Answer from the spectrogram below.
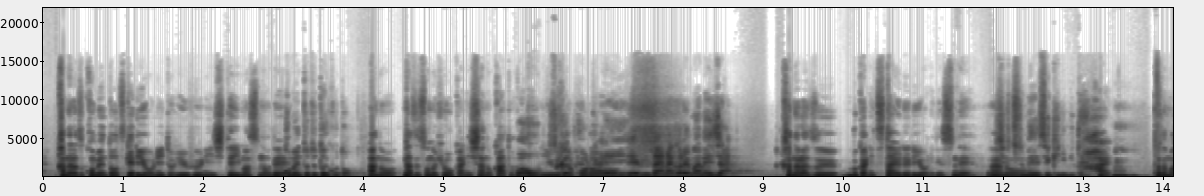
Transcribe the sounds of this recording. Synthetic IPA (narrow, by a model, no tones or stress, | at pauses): kanaɾazɨko̞mẽ̞nt̪o̞ːt͡sɨ̥ke̞ɾɯ̟jo̞ːɲ̟it̪o̞jɯ̟ːɸɯ̟ːɲ̟iɕi̥t̪e̞imasɨno̞d̪e̞komẽ̞nt̪ot̪ːeoːikot̪o̰ | ano̞naze̞so̞no̞ço̞ːkaɲ̟iɕi̥t̪ano̞kat̪o̞ajɯ̟t̪o̞kko̞ɾo̞ẽnd̪anakoɾemaneʑa | kʰanaɾazɨbɯ̟kaɲ̟it͡sɨ̥t̪ae̞ɾe̞ɾɯ̟jo̞ːɲ̟id̪e̞sɨne̞ano̞meːse̞kʲiɲḭmit̪aihait̪ad̪ama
